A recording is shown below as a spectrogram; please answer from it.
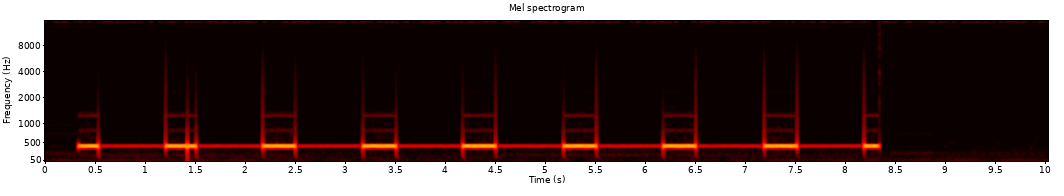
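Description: Leader countdown tone on a TV commercial reel: a mid-pitched electronic beep sounding once a second, eight times, over a fainter steady tone of the same pitch, cutting off with a click a little after eight seconds.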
